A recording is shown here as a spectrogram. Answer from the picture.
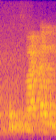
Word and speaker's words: autumn: Autumn. AUTUMN. That is correct. Okay, that's amazing. Good job. So it's important to know that in the English language, a lot of words have silent letters at the end, but you got that.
